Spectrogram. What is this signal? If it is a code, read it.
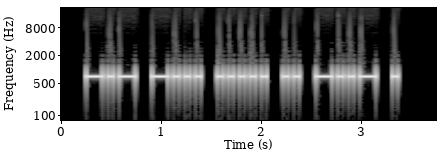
Morse code, heard as a keyed tone, about 21 wpm, 700 Hz. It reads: KB5IXE
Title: USA Call Signs - 6 Characters - 3x Character Spacing - 22wpm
